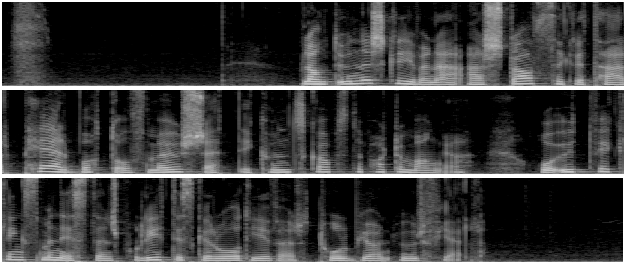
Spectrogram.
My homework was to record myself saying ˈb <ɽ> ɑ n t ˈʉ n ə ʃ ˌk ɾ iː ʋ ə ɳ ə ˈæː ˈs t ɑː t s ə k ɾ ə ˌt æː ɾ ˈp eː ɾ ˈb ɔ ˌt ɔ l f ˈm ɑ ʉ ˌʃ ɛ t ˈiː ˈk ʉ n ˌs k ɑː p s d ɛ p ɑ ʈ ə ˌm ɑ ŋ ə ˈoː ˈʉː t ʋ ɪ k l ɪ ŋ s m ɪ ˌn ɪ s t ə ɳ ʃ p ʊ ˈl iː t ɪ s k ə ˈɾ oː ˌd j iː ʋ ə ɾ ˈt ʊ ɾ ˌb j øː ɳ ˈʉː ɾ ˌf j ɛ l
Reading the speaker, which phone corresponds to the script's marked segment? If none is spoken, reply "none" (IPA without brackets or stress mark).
l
